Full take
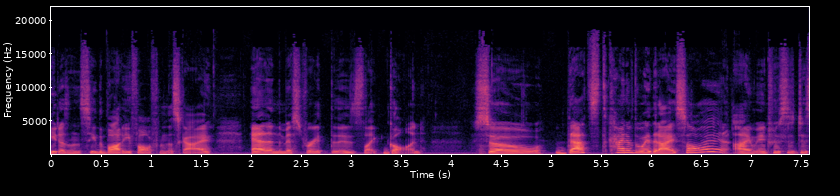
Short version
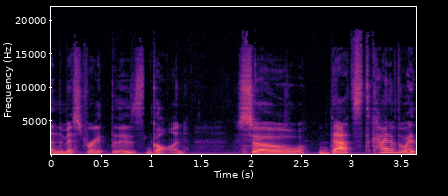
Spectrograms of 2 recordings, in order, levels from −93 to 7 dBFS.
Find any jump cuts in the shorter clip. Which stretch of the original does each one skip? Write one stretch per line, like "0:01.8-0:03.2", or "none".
0:03.1-0:03.3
